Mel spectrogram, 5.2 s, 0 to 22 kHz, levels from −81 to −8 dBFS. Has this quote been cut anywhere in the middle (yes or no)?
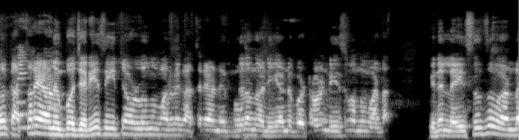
yes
